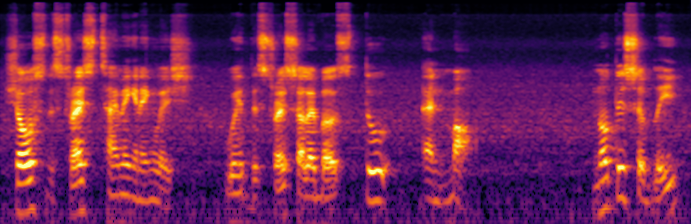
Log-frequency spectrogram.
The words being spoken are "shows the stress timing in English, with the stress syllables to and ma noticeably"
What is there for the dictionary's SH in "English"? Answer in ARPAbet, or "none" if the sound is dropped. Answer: SH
